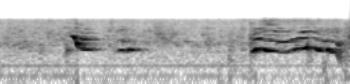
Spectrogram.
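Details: Teek, a pet Cairn Terrier, playing and chasing dust in sunlight: a short high yelp, then after a pause a longer wavering, whining yip with a rising and falling pitch.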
